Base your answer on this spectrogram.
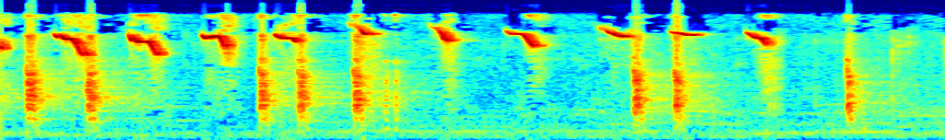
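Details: Squirrel calling to its mother: around a dozen high, thin chirps that dip in pitch, each with a percussive click, delivered at a brisk irregular pace against faint low hum.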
